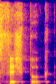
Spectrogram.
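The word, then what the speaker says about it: Visboek: is nice that way it looks completely different but it sounds a lot like English so Arin kunan was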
